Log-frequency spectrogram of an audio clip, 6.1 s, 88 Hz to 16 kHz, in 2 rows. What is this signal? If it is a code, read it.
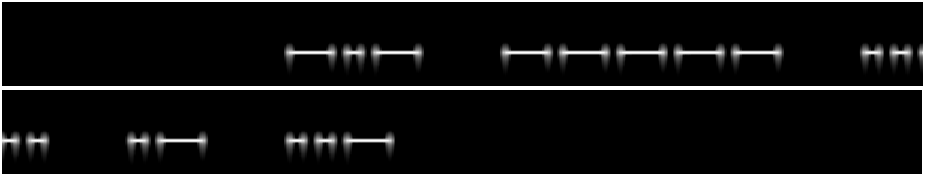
Morse code, heard as a keyed tone, about 25 wpm, spaced as for 18 wpm, 700 Hz. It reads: K0HAU
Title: USA Call Signs - 5 Characters - 2x Character Spacing - 25wpm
